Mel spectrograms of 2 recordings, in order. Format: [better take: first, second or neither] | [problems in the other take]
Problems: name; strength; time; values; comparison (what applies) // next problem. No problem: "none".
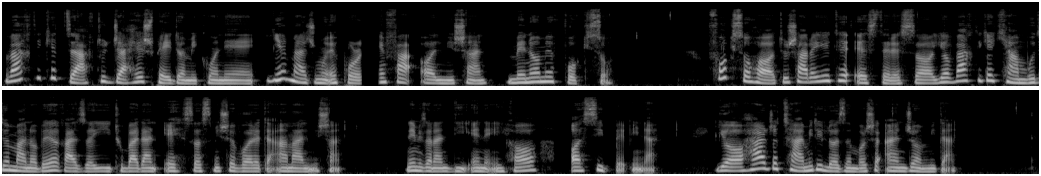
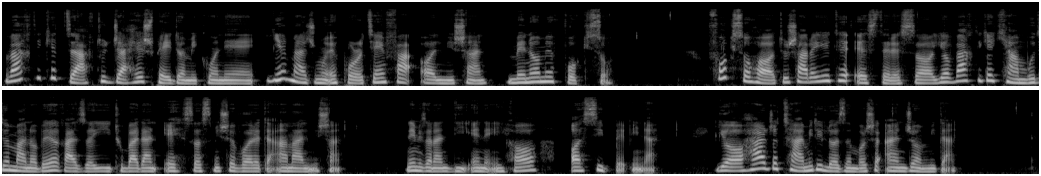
second | audio cutting out; at 3.5 s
